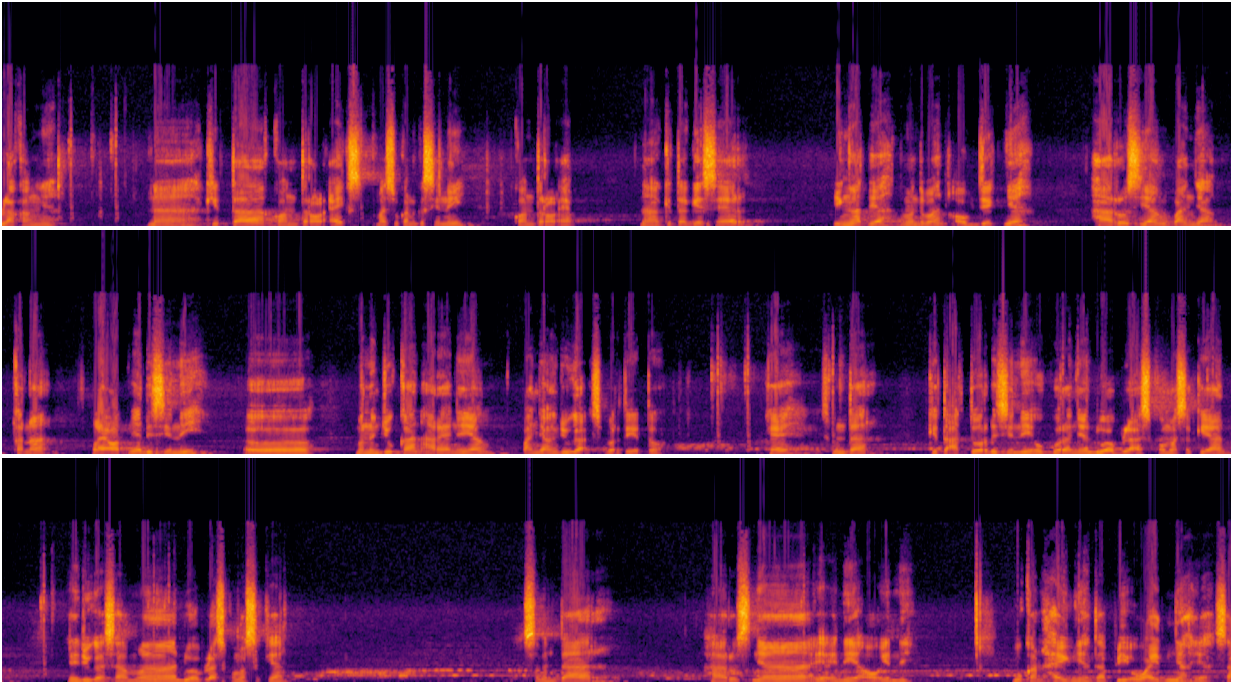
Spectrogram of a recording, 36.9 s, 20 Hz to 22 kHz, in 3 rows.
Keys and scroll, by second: 3.2 ctrl+x, 4.9 ctrl+f, 19.1 ctrl+g, 24.2 ctrl+c, 27.1 ctrl+v, 27.3 Return, 36.6 ctrl+c.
